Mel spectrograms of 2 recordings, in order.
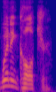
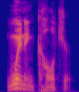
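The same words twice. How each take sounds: First: It is said in his normal voice. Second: It is said in a tough-guy voice.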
